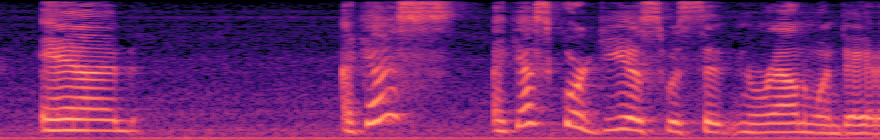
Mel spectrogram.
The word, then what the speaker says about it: Gorgias: And I guess I guess Gorgias was sitting around one day. And by the way, yes, you can pronounce it Gorgias if you want.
